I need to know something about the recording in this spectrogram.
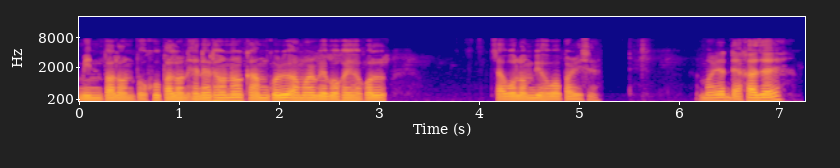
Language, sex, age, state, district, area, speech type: Assamese, male, 30-45, Assam, Majuli, urban, spontaneous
